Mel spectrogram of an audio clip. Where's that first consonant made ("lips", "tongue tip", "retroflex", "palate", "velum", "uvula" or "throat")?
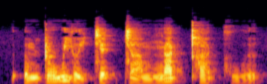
throat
